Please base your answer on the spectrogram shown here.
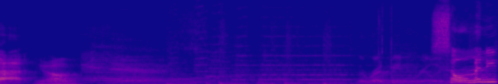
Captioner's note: group toasting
